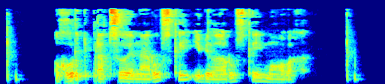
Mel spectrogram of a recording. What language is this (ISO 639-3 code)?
bel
